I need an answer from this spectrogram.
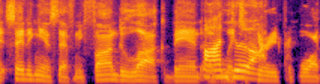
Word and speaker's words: Fond du Lac: And just as a point of clarification, Wayne said he thinks it's pronounced Fond du Lac, the name of the tribe. I was struggling with that. Fond du Lac band. Fond du Lac, yeah.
